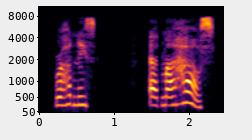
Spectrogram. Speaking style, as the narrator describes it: said, her voice quaking

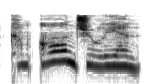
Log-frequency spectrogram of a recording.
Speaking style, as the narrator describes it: said urgently

